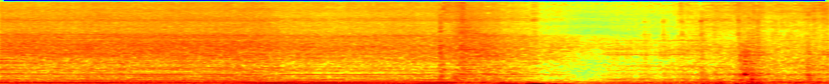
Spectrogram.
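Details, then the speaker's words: Restored Suzuki Maruti Sierra (Samurai) small engine, cold start with choke out: low, steady rumbling idle with a deep note that settles and softens, shaking a bit while cold; normal. "Let's see how quiet we are around the back. Lovely and quiet. Of course when it's cold it's going to shake around a bit."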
